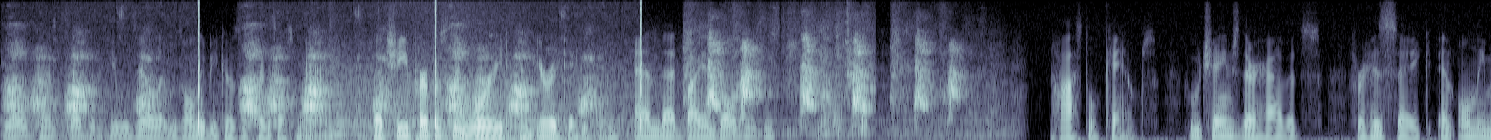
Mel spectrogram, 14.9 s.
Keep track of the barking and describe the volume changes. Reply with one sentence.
The loudness of the barking stays about the same.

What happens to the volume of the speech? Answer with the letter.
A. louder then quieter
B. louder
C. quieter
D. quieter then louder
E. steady
A.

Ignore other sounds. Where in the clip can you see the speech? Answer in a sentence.
You can hear the speech from 0.0 to 7.8 s and from 10.5 to 14.8 s.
